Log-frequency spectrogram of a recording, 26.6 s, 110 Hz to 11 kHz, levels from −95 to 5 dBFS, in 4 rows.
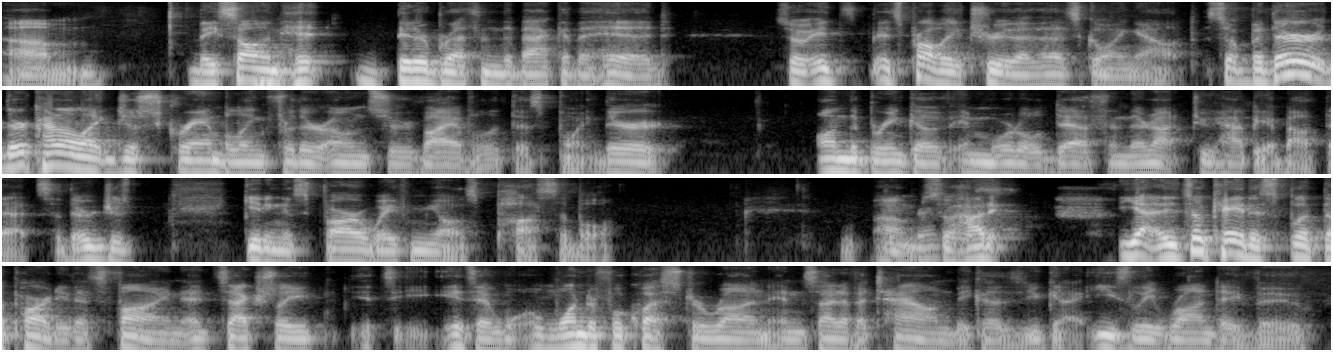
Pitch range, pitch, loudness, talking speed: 100-125 Hz, 110 Hz, -21 LUFS, 215 wpm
